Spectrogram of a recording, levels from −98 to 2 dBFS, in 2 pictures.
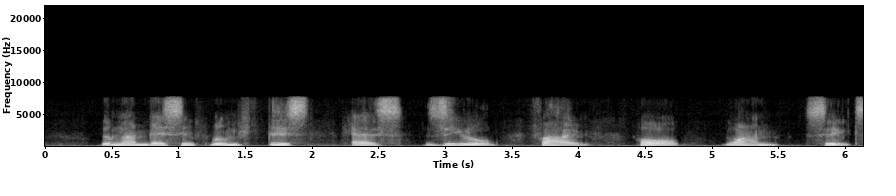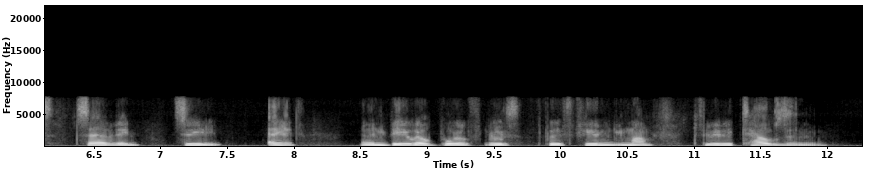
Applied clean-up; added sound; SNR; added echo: neural diffusion model UNIVERSE++.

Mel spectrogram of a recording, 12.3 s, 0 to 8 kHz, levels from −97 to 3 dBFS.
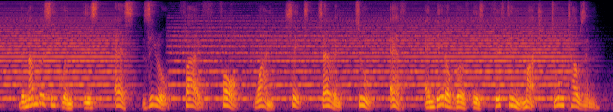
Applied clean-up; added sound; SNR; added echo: none; Musical instrument; 6 dB; none.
